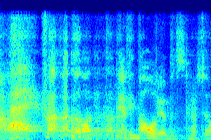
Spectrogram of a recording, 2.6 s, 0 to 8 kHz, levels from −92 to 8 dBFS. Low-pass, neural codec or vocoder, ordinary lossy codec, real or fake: 7.2 kHz; codec, 16 kHz in and 24 kHz out, 0.6 kbps, FocalCodec, streaming, 4096 codes; none; fake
